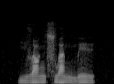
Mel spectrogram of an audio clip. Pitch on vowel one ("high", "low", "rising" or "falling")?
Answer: rising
